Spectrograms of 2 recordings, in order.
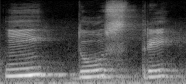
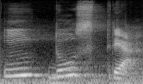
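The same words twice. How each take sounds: First: "indústria" split as in-dus-tri-a; slow "indústria" in four beats, in, dus, tri, a; four separate syllables. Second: "indústria" split as in-dus-tria; "indústria" syllable by syllable, keeping i and a together; three separate syllables. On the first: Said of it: "Eu posso separar". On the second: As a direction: say "indústria" in three beats, final tria joined. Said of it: "ou eu posso separar". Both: Shown as a demonstration.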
